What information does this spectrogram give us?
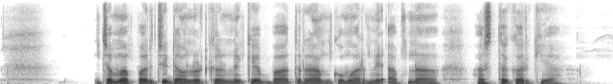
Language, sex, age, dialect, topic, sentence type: Hindi, female, 18-24, Marwari Dhudhari, banking, statement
